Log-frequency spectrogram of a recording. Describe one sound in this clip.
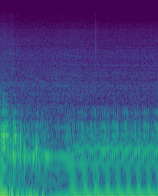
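A car engine settles into a deep, steady idle.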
